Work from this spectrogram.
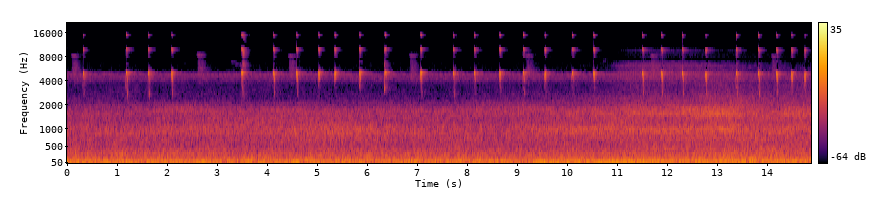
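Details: A red squirrel calls with barks: a near-continuous stream of short, piercing, high chips, sometimes doubled, repeated every fraction of a second against a low background drone.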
